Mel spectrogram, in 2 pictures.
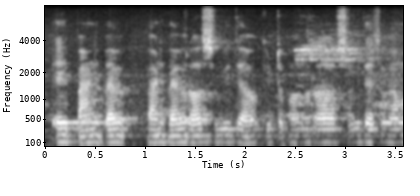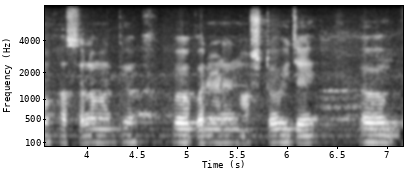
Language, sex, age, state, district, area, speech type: Odia, male, 18-30, Odisha, Ganjam, urban, spontaneous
